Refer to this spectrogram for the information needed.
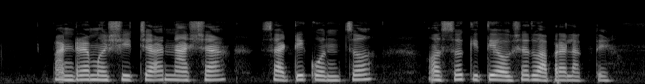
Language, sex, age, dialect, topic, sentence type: Marathi, female, 25-30, Varhadi, agriculture, question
